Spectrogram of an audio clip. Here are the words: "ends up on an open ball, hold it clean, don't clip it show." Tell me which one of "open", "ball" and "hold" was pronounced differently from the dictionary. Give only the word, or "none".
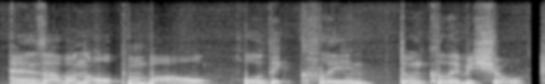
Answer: hold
